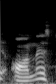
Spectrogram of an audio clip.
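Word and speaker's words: honest: Sir easy है तो सर ऑनेस्ट है ना इसमें एच साइलेंट है। फिर एच साइलेंट है। अबे एच साइलेंट है मत बोलो। बोलो ऑनेस्ट में ओ है और ओ जो साउंड होती है वो किसकी होती है?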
